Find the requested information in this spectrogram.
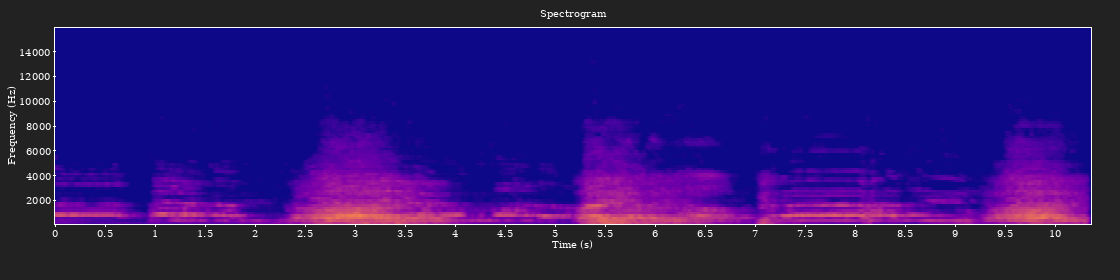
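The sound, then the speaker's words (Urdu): A crowd at a Shia religious gathering chants a religious slogan in call and response. A single voice calls out, and loud massed voices answer in three bursts. “سب نعرہ نہیں لگاتے کیا؟ ماشاء اللہ،”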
